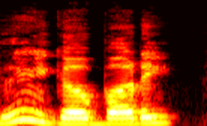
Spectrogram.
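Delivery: high, cheery, friendly voice. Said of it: "he's like".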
